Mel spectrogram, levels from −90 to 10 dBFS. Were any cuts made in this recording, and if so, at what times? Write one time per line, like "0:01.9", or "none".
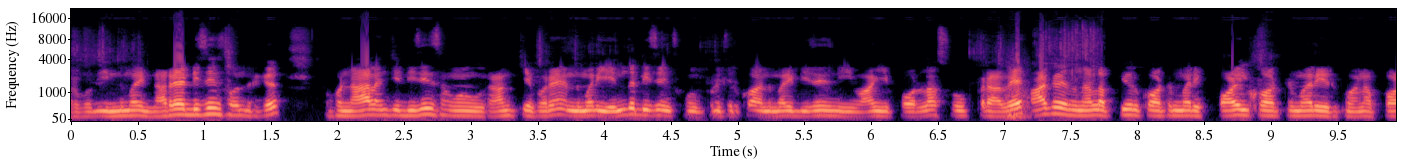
0:07.2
